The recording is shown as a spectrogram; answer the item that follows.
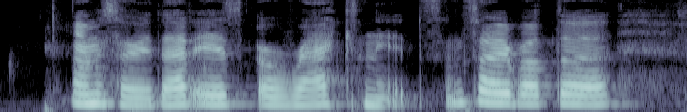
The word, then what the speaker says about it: arachnids: spiders belong to a group of animals called eric chins i'm sorry that is arachnids i'm sorry about the mispronunciation but so now i have to look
